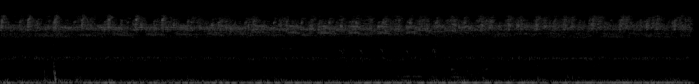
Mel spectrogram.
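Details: Red-eyed cicadas swarming a tree during the huge 2021 emergence; high buzzing drone with faint rhythmic pulsing, quieter than before, ending abruptly.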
